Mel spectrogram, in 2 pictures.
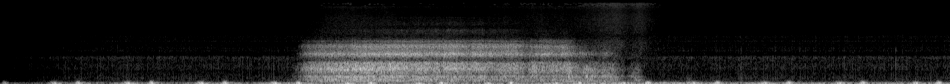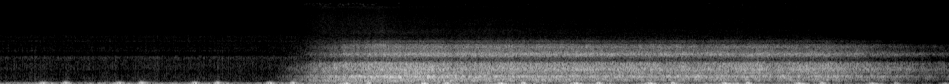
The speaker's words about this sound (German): Es sind Atmungen, Herzschläge und Geräusche aus der Magengrube.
